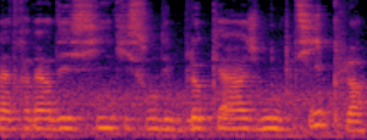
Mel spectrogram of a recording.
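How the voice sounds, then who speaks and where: Noticeable background noise and audible room echo around a woman's voice of medium pitch. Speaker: life coach. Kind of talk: talk to camera with guided EFT tapping. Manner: hesitant, many filler sounds.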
